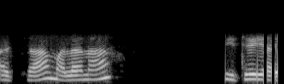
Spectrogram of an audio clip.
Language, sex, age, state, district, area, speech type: Marathi, female, 60+, Maharashtra, Palghar, urban, conversation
